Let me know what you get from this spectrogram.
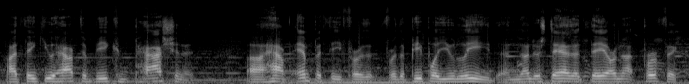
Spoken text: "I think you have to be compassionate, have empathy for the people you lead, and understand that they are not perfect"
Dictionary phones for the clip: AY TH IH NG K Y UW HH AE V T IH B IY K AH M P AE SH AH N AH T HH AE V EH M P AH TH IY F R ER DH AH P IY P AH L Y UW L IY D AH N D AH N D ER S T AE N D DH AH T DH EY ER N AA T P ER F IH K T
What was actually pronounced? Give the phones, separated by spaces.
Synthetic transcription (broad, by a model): AY TH IH NG K Y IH HH AE F T IH B IY K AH M P AE SH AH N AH T HH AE V EH M P AH TH IY F R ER DH AH P IY P L Y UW L IY D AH N AH N D ER S T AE N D DH AH T DH EY ER N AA T P ER F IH K T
